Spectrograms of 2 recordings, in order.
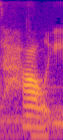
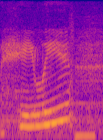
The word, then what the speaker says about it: Hallie: like the 2000s also I think her name is pronounced Hallie not Haley because I did mention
